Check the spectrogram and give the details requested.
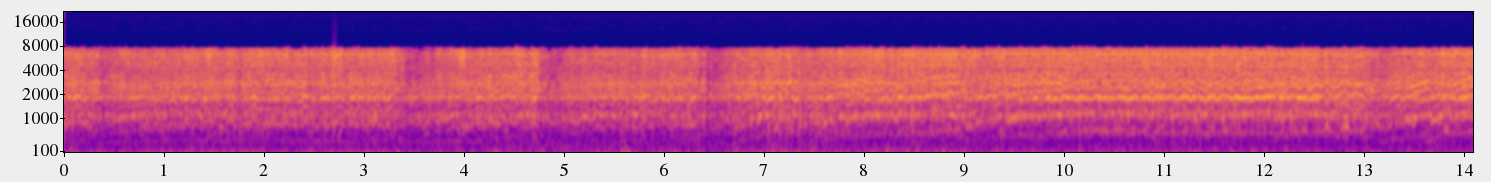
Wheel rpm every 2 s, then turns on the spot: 100, 100, 90, 110, 140, 160, 140.
none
